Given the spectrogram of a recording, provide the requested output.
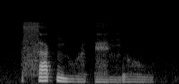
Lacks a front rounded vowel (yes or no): yes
